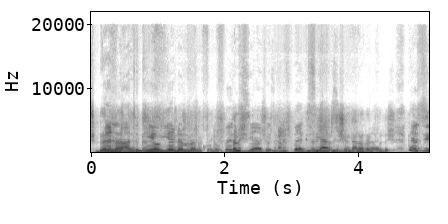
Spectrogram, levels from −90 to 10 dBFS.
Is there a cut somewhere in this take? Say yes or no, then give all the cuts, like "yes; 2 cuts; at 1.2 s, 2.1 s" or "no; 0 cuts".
no; 0 cuts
